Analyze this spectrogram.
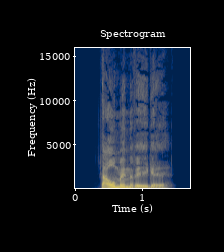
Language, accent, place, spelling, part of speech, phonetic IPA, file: German, Germany, Berlin, Daumenregel, noun, [ˈdaʊ̯mənˌʁeːɡl̩], De-Daumenregel.ogg
- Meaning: rule of thumb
